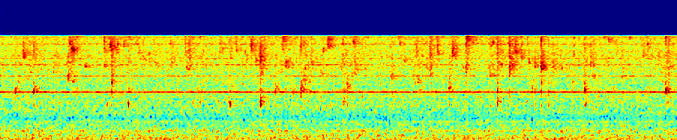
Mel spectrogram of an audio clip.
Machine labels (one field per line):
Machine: pump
